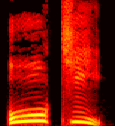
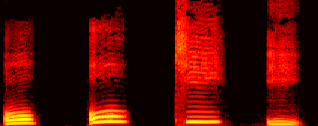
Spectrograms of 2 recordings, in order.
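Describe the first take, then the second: First: 大きい with a held first vowel, raised higher on きい; accented pronunciation. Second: 大きい very slowly, sound by sound; broken down slowly. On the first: Sensei models the word with the accent, 大きい clearly accented. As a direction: say 大きい with its long o and pitch accent. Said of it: "Can you say it, uh, with the accent". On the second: Teacher asks for it slower, 大きい broken down syllable by syllable. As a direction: split 大きい into drawn-out beats, お, お, き, い. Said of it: "Can you break it down even slower?". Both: Shown as a demonstration.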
